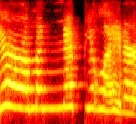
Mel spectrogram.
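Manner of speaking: very high, shrill shouting. Retelling how someone on a stream was yelling at the speaker: imitating someone yelling. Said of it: "just yelling at me".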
